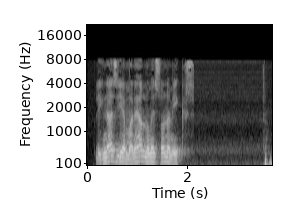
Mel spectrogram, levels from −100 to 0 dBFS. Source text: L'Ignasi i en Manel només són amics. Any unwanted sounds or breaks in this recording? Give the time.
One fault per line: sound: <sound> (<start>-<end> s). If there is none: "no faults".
no faults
